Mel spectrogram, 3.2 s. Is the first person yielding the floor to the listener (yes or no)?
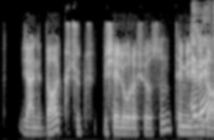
yes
